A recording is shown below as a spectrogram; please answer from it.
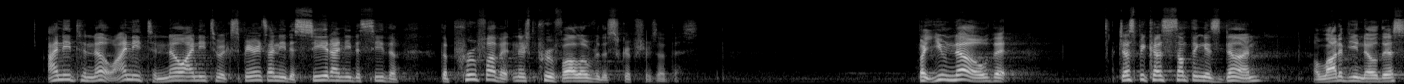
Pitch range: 155-190 Hz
